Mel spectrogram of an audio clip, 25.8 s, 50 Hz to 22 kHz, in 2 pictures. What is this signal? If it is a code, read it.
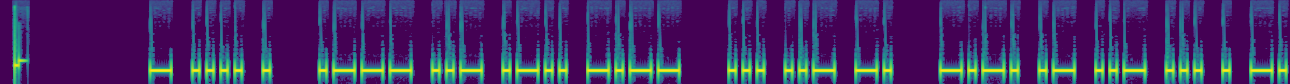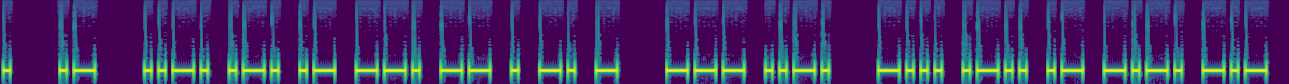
Morse code, heard as a keyed tone, about 17 wpm, 700 Hz. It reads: THE JULY SUN CAUSED A FRAGMENT OF BLACK
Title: Pangram Challenge v2 - 17wpm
